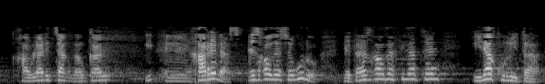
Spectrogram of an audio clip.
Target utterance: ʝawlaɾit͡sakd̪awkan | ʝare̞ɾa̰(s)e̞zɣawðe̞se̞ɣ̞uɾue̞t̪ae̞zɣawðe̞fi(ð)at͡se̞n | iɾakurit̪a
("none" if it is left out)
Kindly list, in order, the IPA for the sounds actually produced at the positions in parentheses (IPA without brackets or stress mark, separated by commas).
s, ð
